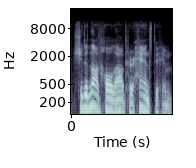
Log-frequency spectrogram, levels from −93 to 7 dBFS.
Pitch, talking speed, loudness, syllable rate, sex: 115 Hz, 265 wpm, -16 LUFS, 4.7 syllables/s, male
